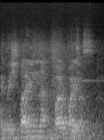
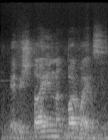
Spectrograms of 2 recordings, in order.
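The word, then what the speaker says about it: Epstein-Barr virus: الفيروس اسمه ايبشتاين بار فيروس. ايبشتاين بار فيروس. طيب طبعا الكلمة دي منها الماني، الاس دي في الالماني بتتنطق ايه؟ شين تي. الاس بتتنطق كانها شين، تبقى ايبشتاين بار فيروس.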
